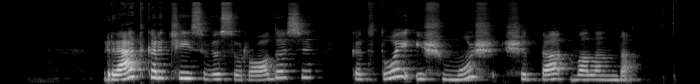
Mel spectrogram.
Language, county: Lithuanian, Šiauliai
